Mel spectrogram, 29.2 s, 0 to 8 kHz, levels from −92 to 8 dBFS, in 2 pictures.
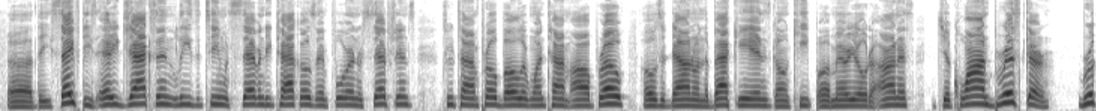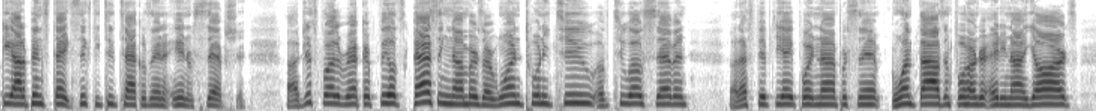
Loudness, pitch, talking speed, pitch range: -22 LUFS, 190 Hz, 125 wpm, 170-205 Hz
